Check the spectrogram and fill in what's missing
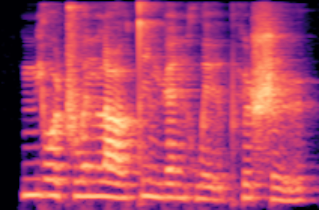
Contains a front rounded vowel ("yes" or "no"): yes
